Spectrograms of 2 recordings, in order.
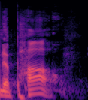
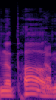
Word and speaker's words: Nepal: Apparently it's actually Nepal. – It is Nepal. – Yes. Yep. We say Nepal in Australia, but it's actually Nepal. Nepal.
